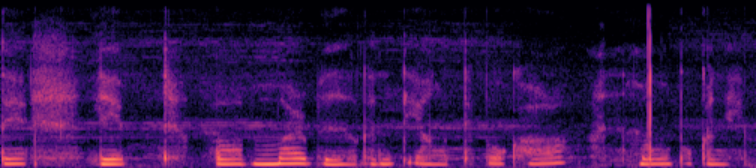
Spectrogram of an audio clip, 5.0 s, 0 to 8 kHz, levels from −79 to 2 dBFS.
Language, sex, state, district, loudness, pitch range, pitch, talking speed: Mizo, female, Mizoram, Aizawl, -27 LUFS, 220-240 Hz, 225 Hz, 180 wpm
